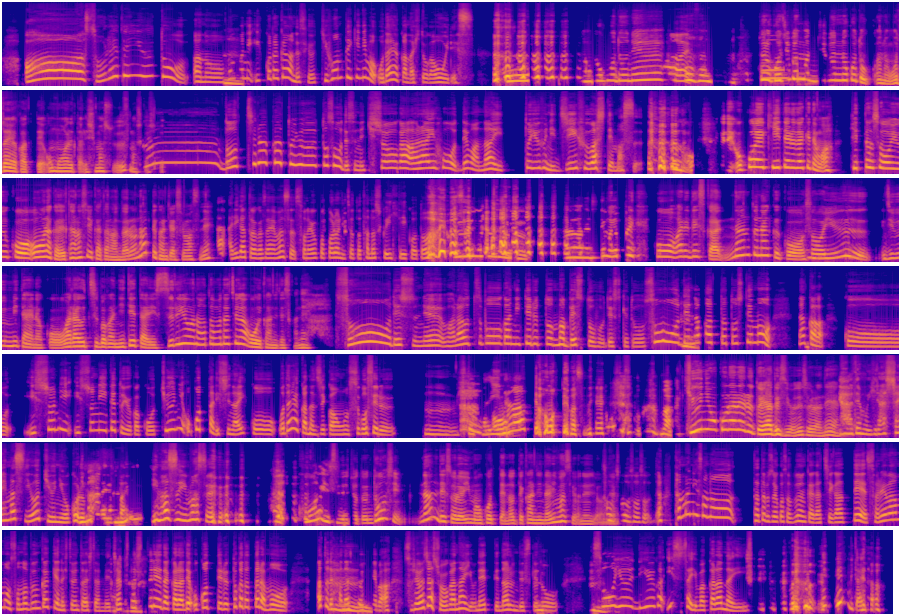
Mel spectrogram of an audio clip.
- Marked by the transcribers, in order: laugh; laugh; other background noise; laughing while speaking: "思います"; laugh; other noise; tapping; laughing while speaking: "思ってますね"; laugh; laugh; laughing while speaking: "みたいな"
- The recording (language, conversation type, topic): Japanese, podcast, 共通点を見つけるためには、どのように会話を始めればよいですか?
